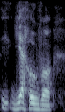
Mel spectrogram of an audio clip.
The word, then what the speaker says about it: Yehovah: to spell it but it's the ye sound rather than a yah sound so even theophoric names have a um the that je yehovah um pronunciation within them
